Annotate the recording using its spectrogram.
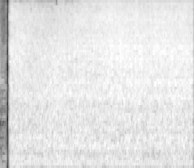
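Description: Engine-driven rice thresher running steadily: a constant low engine hum under a loud, even rushing noise, starting abruptly.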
